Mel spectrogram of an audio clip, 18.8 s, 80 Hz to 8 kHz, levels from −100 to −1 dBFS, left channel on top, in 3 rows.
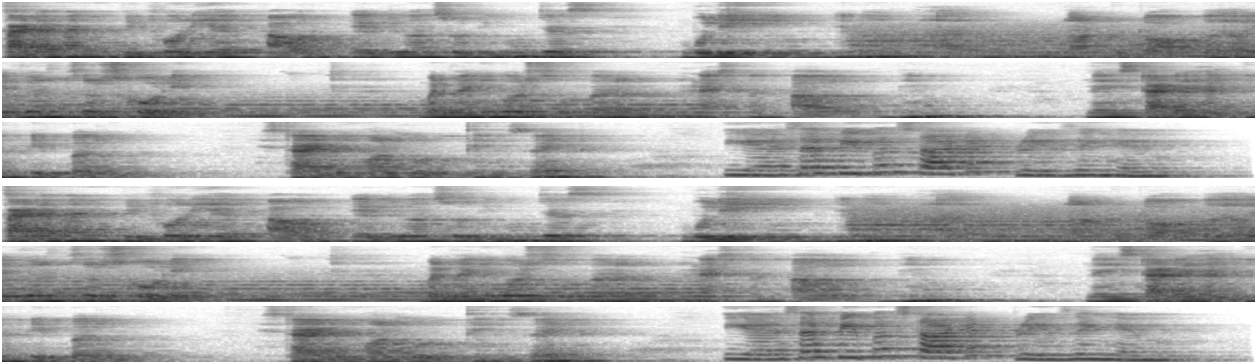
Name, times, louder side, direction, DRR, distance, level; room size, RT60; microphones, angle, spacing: voice 1, 0.0-3.0 3.4-7.3 8.3-11.0 11.7-13.1 13.8-15.4 15.7-15.8, equal, 15° left, 0 dB, 4.5 m, -24 dB
sound 1, 4.2-9.8, right 2 dB, 80° right, 1.4 m, -35 dB
voice 2, 16.1-18.4, right 1 dB, 35° right, 1 dB, 2.2 m, -30 dB
19.0 x 8.5 x 6.9 m, 0.91 s
head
